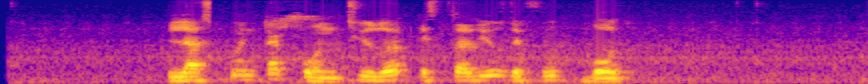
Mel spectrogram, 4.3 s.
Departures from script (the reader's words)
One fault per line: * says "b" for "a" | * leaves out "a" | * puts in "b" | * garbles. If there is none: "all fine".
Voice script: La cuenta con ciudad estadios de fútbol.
all fine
